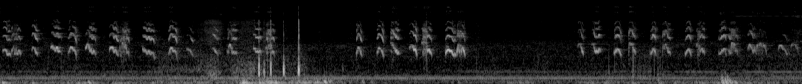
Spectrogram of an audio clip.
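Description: Small pet parrots in an aviary squawking in rapid, harsh calls as they fight. The calls come in two flurries with a lull around the middle.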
